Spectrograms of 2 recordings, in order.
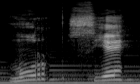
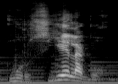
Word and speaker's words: murciélago: Murciélago, división silábica. Murciélago. Sílaba tónica. Sie. Murciélago.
